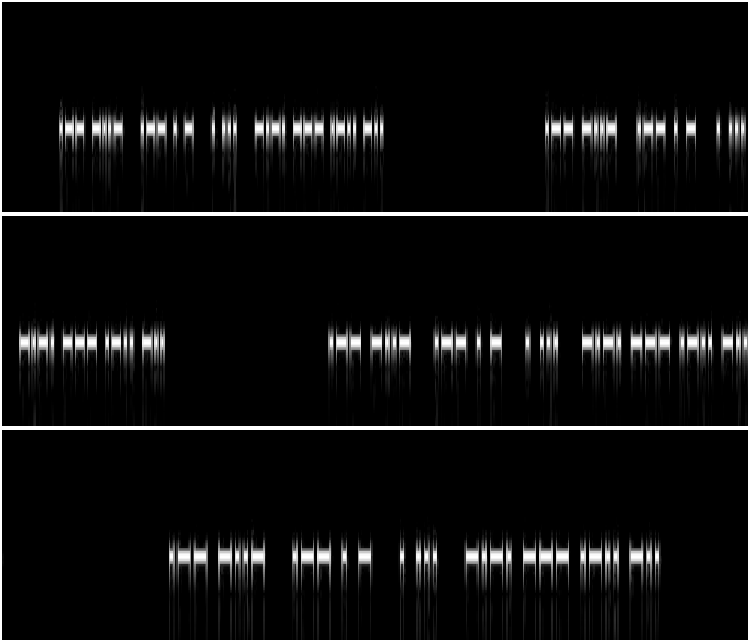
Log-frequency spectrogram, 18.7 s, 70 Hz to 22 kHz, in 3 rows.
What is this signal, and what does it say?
Morse code, heard as a keyed tone, about 45 wpm, 700 Hz. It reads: WX WET ES COLD WX WET ES COLD WX WET ES COLD WX WET ES COLD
